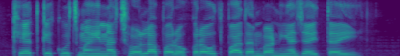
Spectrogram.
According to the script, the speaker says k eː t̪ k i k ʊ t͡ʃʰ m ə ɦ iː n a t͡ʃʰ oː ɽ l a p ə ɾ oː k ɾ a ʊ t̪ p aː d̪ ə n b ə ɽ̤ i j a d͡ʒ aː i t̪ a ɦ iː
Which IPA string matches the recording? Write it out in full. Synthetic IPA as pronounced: kʰ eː t̪ k e k ʊ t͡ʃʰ m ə ɦ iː n a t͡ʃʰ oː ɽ l a p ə ɾ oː k ɾ a ʊ t̪ p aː d̪ ə n b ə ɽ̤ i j a d͡ʒ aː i t̪ a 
